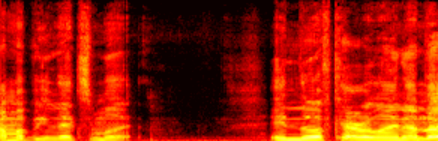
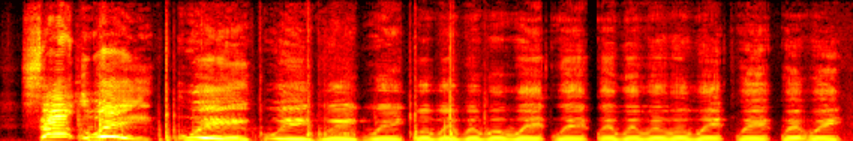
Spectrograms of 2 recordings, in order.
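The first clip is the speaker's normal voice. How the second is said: loud stop trailing into repeated waits; mock disbelief; 3 dB louder than usual. Real, not acted. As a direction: halt everything, then keep stuttering wait. Halting chat in mock disbelief.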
